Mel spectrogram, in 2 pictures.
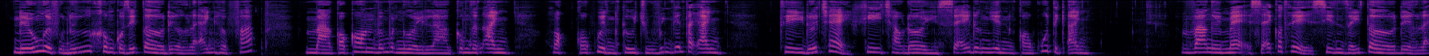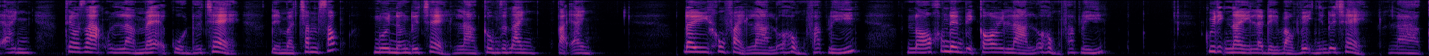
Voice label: VI, General; GoLocalise

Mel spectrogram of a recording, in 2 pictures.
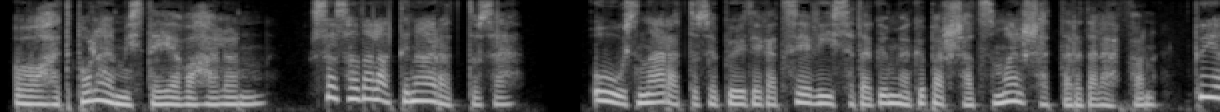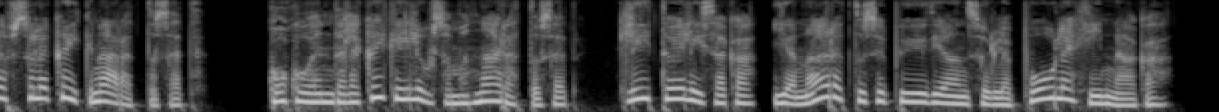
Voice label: ET, Commercial; GoLocalise

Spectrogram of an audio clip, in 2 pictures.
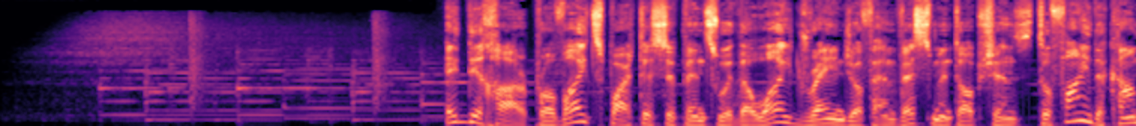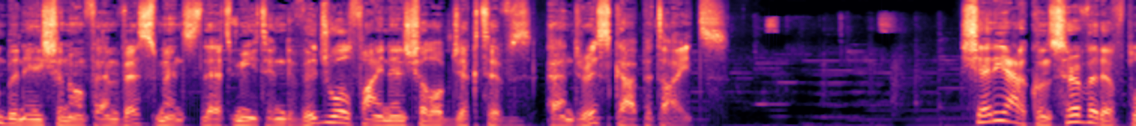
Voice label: AR, English accented; GoLocalise

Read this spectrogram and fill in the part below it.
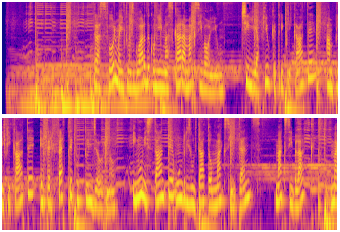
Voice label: IT, Commercial; GoLocalise

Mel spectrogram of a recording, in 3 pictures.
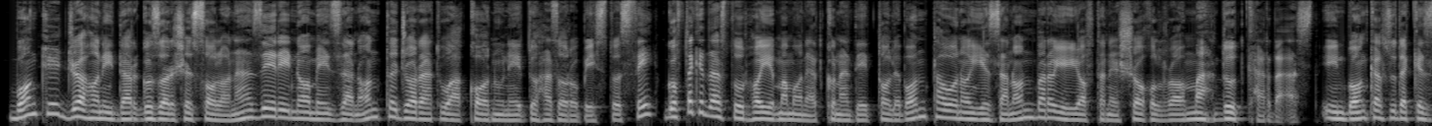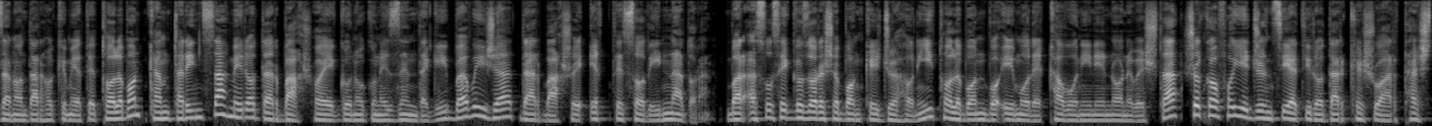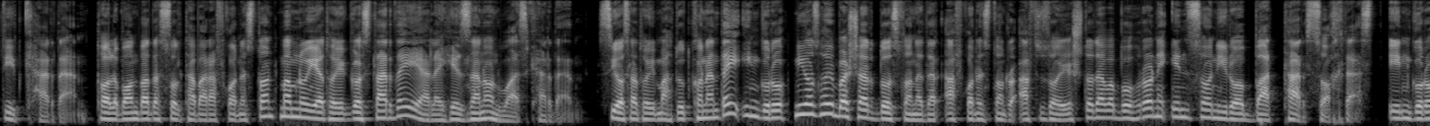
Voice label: Dari; GoLocalise

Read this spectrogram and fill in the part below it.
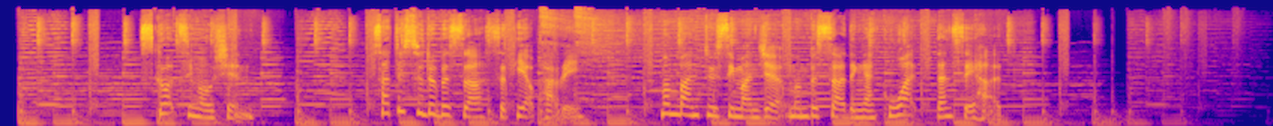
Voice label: MS, Commercial; GoLocalise

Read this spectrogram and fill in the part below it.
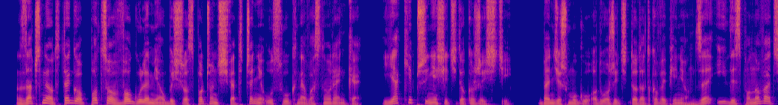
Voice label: PL, E-Learning

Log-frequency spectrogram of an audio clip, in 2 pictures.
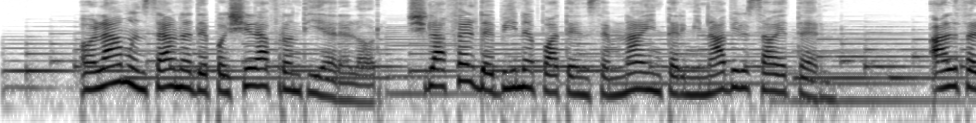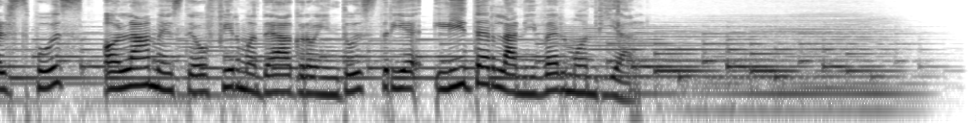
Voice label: RO, Corporate

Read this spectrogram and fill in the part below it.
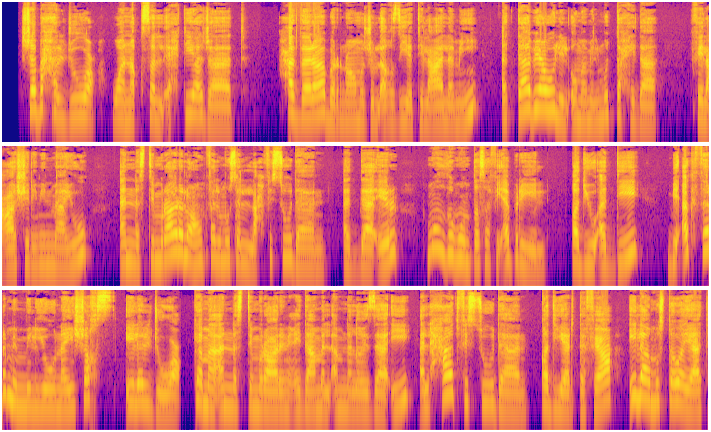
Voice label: Arabic, General, Standard Arabic; GoLocalise

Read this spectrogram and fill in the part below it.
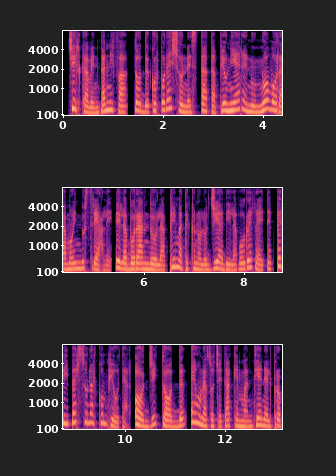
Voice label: IT, Corporate

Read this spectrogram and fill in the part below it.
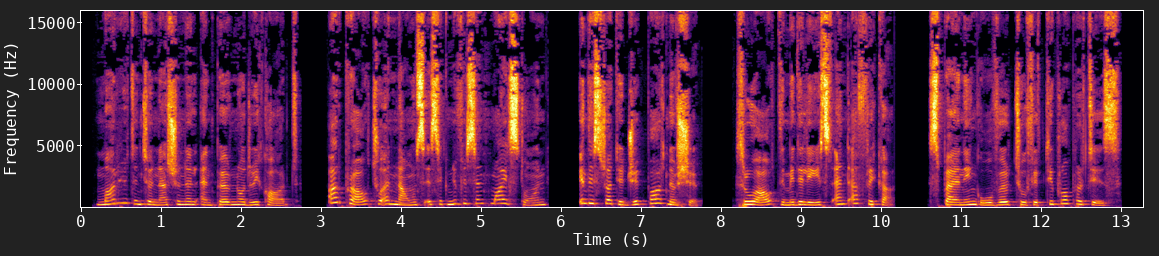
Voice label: AR, Acc EN; GoLocalise

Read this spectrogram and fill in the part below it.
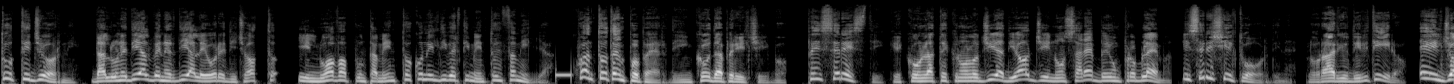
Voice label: IT, Commercial

